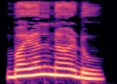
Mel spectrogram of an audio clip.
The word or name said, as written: ಬಯಲ್ನುಡಿ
